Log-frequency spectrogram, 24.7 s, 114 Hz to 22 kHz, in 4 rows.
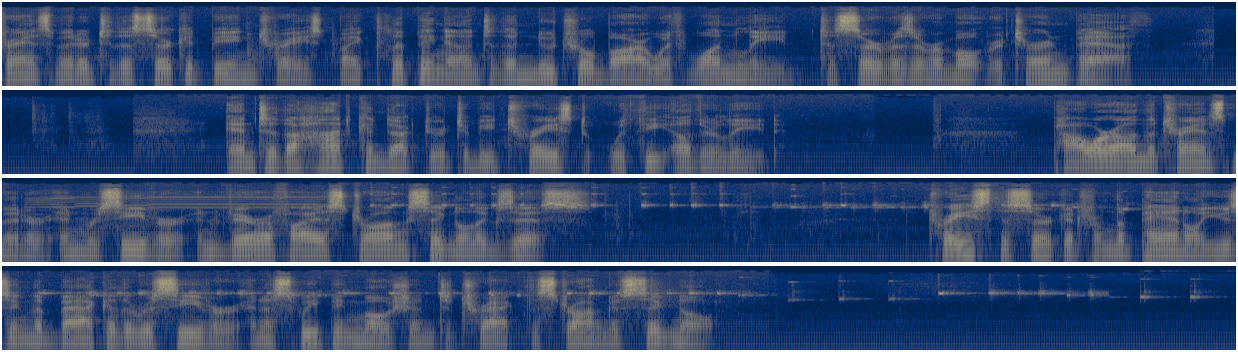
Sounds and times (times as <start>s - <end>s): Speech: 0.0s - 5.7s, 7.3s - 10.1s, 11.4s - 15.3s, 17.0s - 22.1s.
